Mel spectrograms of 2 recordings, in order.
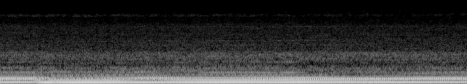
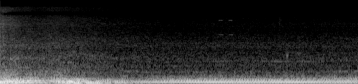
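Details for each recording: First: Toyota VVTi 2JZ-GTE after throttle delete conversion, warming up, target idle 650-700 rpm: steady elevated hum holding around 2,000 rpm, never settling; resistance test showed failed throttle position sensor, replacement awaited. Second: Toyota VVTi 2JZ-GTE after throttle-delete (cable throttle) conversion, restarted after a 5-minute ECU relearn at 650–700 rpm target idle: catches with a quick surge, then settles into a smooth, steady low idle with no misses or knocks; healthy.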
